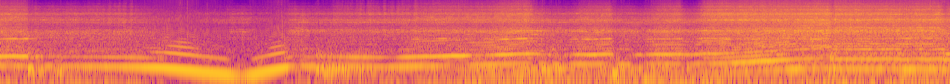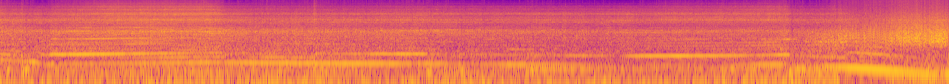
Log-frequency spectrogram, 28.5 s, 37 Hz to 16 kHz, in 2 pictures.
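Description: Onboard sound of a 1.6-litre Mazda MX-5's four-cylinder engine on track. The revs drop sharply about three seconds in, then climb again through the gears and stay fairly steady and high through the middle. Near the end they fall and rise again.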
